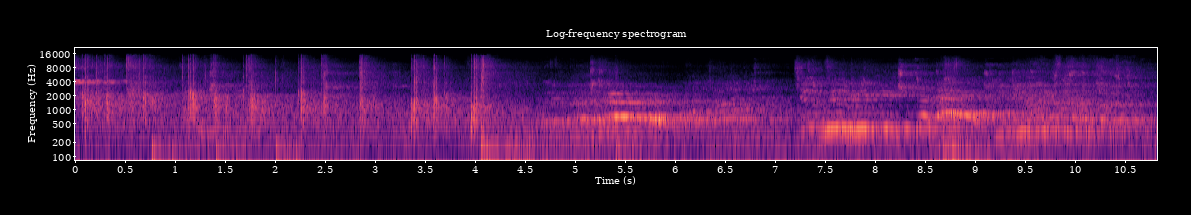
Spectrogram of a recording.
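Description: A volleyball smacking in an echoing gymnasium: a quick, irregular run of sharp slaps with the strongest hit about four seconds in. After that, players' voices call out.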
